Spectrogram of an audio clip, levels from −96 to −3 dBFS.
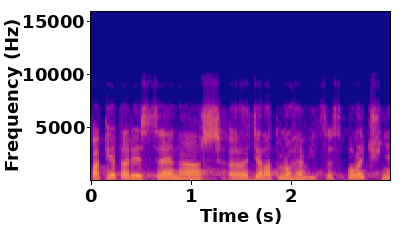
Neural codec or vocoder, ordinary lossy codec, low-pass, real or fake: none; Opus, 16 kbps; 7.2 kHz; real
